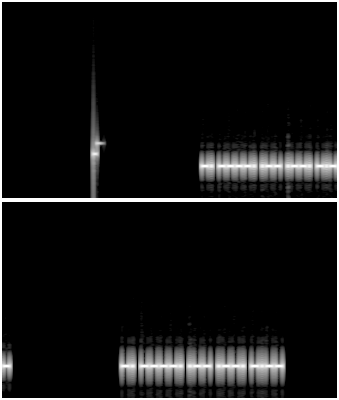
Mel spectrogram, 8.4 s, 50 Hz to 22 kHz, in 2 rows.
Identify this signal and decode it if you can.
Morse code, heard as a keyed tone, about 37 wpm, 700 Hz. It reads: N9WPY N9WPY
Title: Speed Racing - USA Call Signs 30wpm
